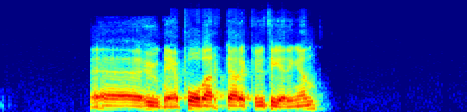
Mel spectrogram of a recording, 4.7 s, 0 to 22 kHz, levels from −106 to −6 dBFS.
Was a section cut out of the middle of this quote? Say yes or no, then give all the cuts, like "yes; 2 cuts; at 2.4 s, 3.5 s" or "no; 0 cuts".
yes; 1 cut; at 1.6 s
